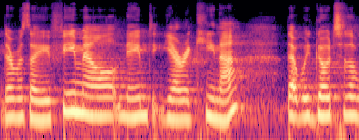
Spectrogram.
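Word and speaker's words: Γερακίνα: Our next piece is actually pronounced Gerakina.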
